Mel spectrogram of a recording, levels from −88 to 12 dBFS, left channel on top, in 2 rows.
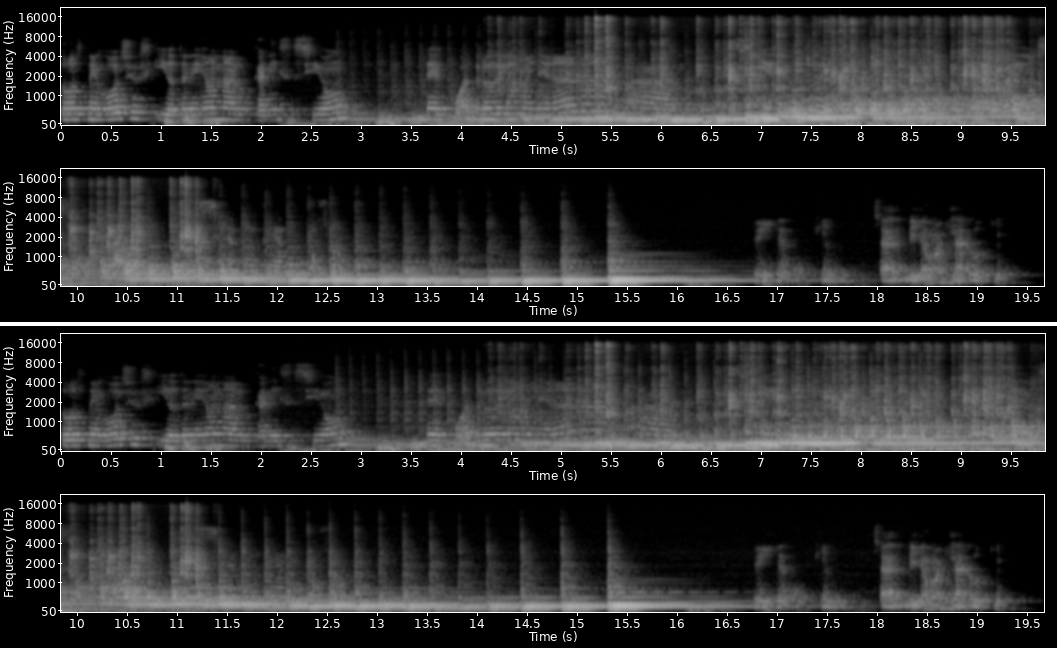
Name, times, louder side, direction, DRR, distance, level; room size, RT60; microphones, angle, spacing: voice 1, 0.0-6.4 6.7-8.2 9.1-10.0 10.3-12.1 12.5-12.9 16.0-16.3, left 2 dB, 65° left, 4 dB, 0.6 m, -37 dB
sound 1, 2.2-10.0, right 1 dB, 75° right, 0.7 m, -42 dB
sound 2, 2.7-16.9, left 1 dB, 35° right, 0.8 m, -26 dB
sound 3, 4.3-11.4, left 1 dB, 30° left, 0.7 m, -37 dB
voice 2, 16.8-19.2, right 1 dB, 5° right, 2 dB, 0.4 m, -39 dB
3.3 x 2.0 x 2.6 m, 0.65 s
head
